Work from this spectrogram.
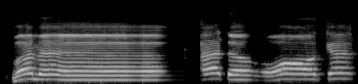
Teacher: حمزہ کو دال سے ملانا ہے، دال پر قلقلہ کرنا ہے، را کو موٹا کر کے پڑھنا ہے، اور را کے اوپر کھڑی زبر ہے، ایک الف کی مقدار کھینچ کر بھی پڑھنا ہے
